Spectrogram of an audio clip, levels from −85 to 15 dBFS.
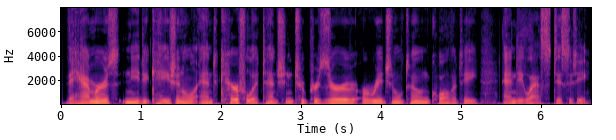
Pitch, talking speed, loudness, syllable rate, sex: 100 Hz, 125 wpm, -20 LUFS, 5.4 syllables/s, male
